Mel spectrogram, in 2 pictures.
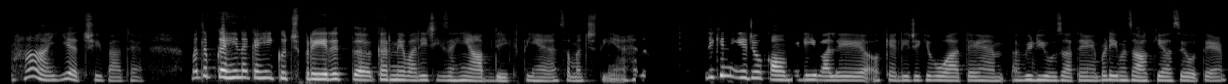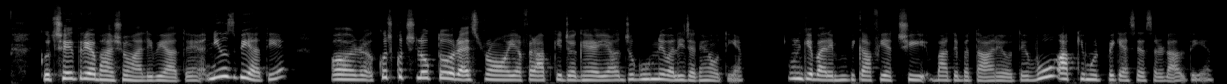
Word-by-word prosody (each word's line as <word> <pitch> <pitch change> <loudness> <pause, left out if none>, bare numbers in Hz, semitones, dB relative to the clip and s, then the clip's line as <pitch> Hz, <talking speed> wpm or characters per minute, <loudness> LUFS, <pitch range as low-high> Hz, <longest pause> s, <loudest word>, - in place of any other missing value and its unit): हाँ, 300 - -2
ये 210 +6 -3
अच्छी 200 0 -7
बात 170 +1 -12
है। 175 -2 -15 0.5
मतलब 355 +4 -2
कहीं 320 -2 +8
न 320 - +3
कहीं 305 -1 +1
कुछ 280 -1 -2
प्रेरित 245 -1 +4 0.3
करने 215 -2 +1
वाली 195 +1 -2
चीज़ें 190 -1 -7
ही 190 +1 -1
आप 170 -2 -1
देखती 170 +3 -7
हैं, 170 0 -6
समझती 170 -2 -10
हैं। - - -11
है 190 - -15
ना? 205 - -12 0.6
लेकिन 390 +5 +2
ये 315 - +4
जो 295 0 0
कॉमेडी 210 0 +1
वाले 190 0 -2 0.2
अ, 180 - -6
कह 195 - -6
लीजिए 190 +1 -6
कि 200 +1 -5
वो 195 -1 -3
आते 180 0 -4
हैं, 180 +1 -7
वीडियोज़ 195 -1 -1
आते 180 +1 -6
हैं, 180 -1 -6
बड़े 200 0 -1
मज़ाकिया 185 -1 -3
से 175 +2 -7
होते 175 +1 -6
हैं। 175 +3 -9 0.4
कुछ 230 -1 +4
क्षेत्रीय 275 -1 +6
भाषण 210 -2 +1
वाली 185 -1 -1
भी 190 - 0
आते 170 +3 -7
हैं, 190 +5 -7
न्यूज़ 340 +3 +5
भी 320 -3 +6
आती 215 +3 0
है। 330 +5 -4 0.5
और 220 -3 +4
कुछ-कुछ 330 0 -1
लोग 295 0 +3
तो 285 -3 +6
रेस्टोरॉ 215 -1 +3
या 205 -1 +1
फिर 210 +2 -1
आपकी 200 +2 -1
जगह 200 -1 0
या 195 +1 -1
जो 215 +3 -3
घूमने 240 +1 +4
वाली 205 -1 +1
जगहें 190 0 -2
होती 175 -3 -7
हैं। - - -9 0.5
उनके 265 -2 +3
बारे 205 -3 +2
में 200 +1 -2
भी 215 - -6
काफ़ी 205 0 -2
अच्छी 200 +1 -2
बातें 195 -1 -5
बता 180 -2 -4
रहे 180 0 -4
होते 170 +3 -6
हैं। 195 - -3
वो 330 - +4
आपके 250 0 -4
मूड 225 -2 +1
पे 215 - -1
कैसे 195 -1 -5
असर 180 -1 -7
डालती 180 +7 -7
हैं? 220 - -13
200 Hz, 215 wpm, -24 LUFS, 185-235 Hz, 0.6 s, कहीं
